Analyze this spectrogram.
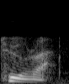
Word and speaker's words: Tora: Her name, we would normally call her Tora Berger. Yes. But they would pronounce it Tura.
